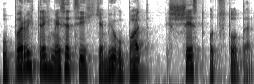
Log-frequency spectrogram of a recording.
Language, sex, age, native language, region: Slovenian, male, 12-17, Slovenian, Drava region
